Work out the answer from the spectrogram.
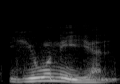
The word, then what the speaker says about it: union: And the next one is a union. It is not an union because though it is starting with the vowel, its sound is U, yeah.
